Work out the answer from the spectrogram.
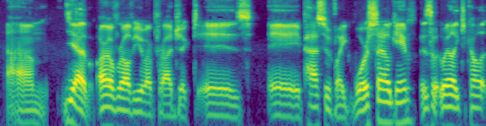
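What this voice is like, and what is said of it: Deep, gravelly voice after a cold. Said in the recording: “excuse my voice ... getting over a pretty bad cold ... the morning, throat growl ... Deep radio voice.”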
